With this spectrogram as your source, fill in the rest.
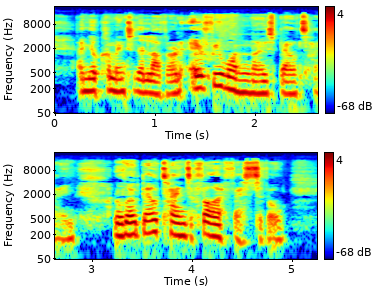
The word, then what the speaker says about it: Beltane: the other week and someone referred to it as beltaney or something like that and they sort of pronounced it different and i said to a friend afterwards that was a different spelling and pronunciation of beltane and uh because the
